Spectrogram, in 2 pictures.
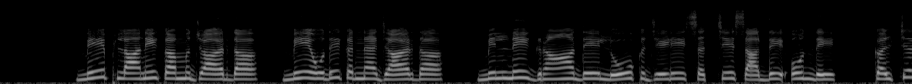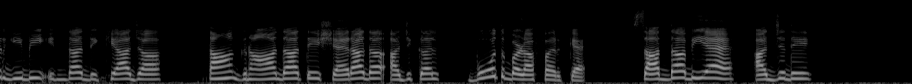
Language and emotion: Dogri, neutral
